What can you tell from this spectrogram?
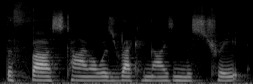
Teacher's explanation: you can notice that it's pretty flat and low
